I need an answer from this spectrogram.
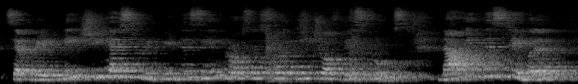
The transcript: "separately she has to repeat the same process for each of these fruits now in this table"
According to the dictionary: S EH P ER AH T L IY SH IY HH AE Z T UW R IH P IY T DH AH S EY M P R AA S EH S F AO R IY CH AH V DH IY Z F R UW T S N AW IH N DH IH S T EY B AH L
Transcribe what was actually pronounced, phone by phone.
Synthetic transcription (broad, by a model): S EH P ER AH T L IY SH IY HH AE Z T UW R IH P IY T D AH S EY M P R AA S EH S F AO R IY CH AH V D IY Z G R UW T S N AW IH N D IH S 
